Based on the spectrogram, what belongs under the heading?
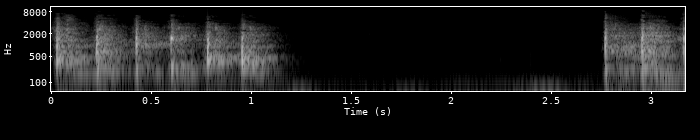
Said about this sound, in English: Hey, let me knock. What's the matter? Don't I know how to beat on the door? No one's answered, have they?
